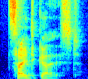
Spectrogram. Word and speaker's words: Zeitgeist: plosive, like a Z, like a TS sound if you put T and S together and you add a little puff of air, so it's a plosive sound.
